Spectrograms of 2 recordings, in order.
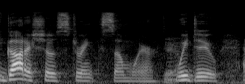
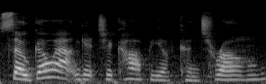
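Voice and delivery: Southern-accented voice; 4 semitones higher than usual. Host plugging a book to listeners, southern accent. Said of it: "I should say this in a southern accent".

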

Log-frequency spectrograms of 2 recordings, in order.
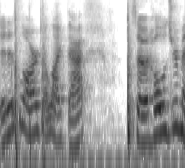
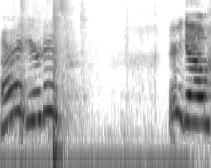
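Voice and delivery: breathless, short of air, slightly high-pitched; 9 semitones higher, 4 dB louder than usual. Just back from downstairs, presenting the item to everyone, out of breath. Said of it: "Sorry, I'm out of breath".

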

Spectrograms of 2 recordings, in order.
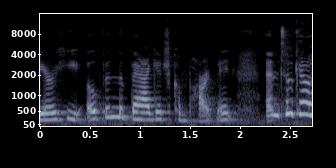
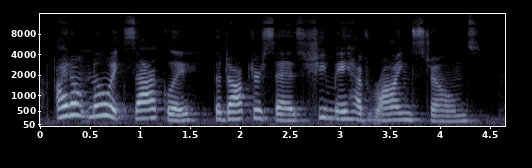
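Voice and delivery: plain reading voice

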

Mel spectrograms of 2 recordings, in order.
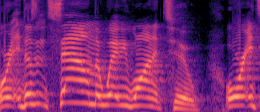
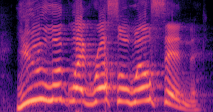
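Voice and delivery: play-acted, high-pitched scream; 7 semitones higher than usual. Telling how a man on a bicycle waved him down mid-run: retelling a man's scream. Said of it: "he screams".

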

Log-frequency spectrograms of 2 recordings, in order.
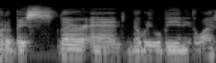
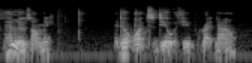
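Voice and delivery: bad, poorly done British accent; 3 dB quieter than usual. Greeting a zombie in the game: bad British accent. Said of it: "That was the worst British accent I've ever heard".

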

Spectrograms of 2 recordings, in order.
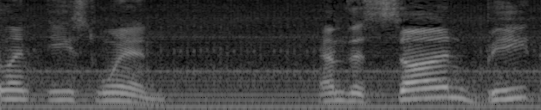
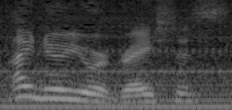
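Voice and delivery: kind, gentle, tender tone. Imagining how he'd say that line, mock nice tone. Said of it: "You'd think he'd be saying that with a nice tone".

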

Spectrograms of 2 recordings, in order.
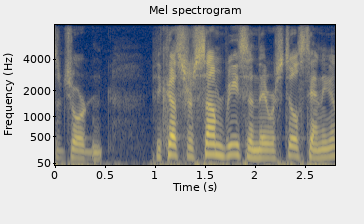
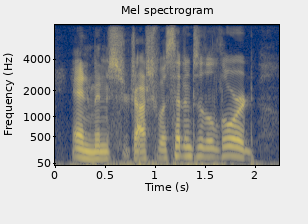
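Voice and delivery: usual speaking voice

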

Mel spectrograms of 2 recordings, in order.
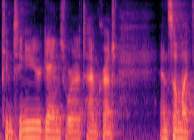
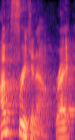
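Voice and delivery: plain

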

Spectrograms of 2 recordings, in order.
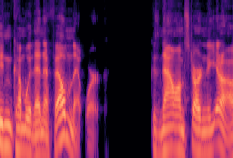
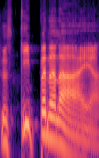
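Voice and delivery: put-on Italian accent, higher; 3 semitones higher than usual. Trading a repeated joke line with another speaker, talking like the Mario Brothers. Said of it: "we're talking like the Mario Brothers".

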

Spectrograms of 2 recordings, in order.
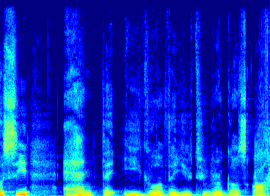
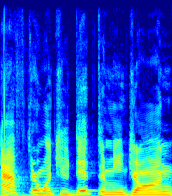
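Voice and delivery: put-on New Jersey accent; 9 semitones higher, 7 dB louder than usual.

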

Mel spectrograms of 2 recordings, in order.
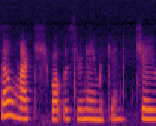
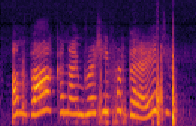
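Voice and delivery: very loud, high, put-on Irish accent; 8 semitones higher, 8 dB louder than usual. Told it's time for bed, replying in an irish accent. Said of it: "Please don't tell me that you're Irish now".

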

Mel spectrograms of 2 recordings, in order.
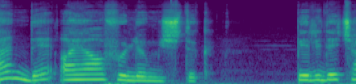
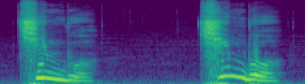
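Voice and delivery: loud, drawn-out shout carrying across the room; 2 semitones higher, 7 dB louder than usual. As a woman bursts into the Milas coffeehouse, Osman shouts: shouted. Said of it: "diye bağırdı".

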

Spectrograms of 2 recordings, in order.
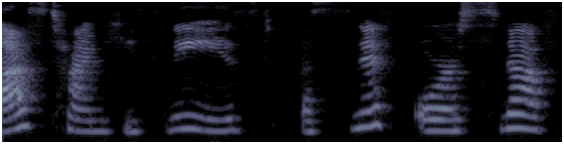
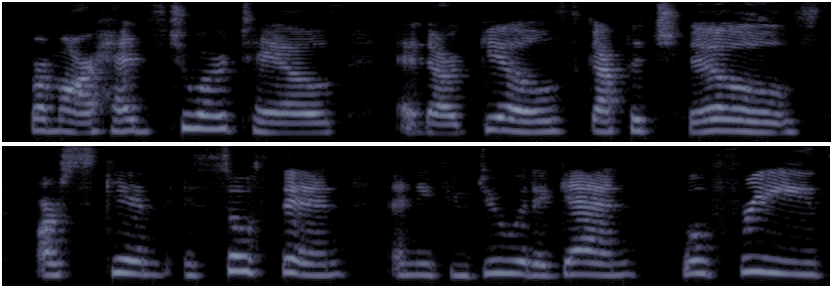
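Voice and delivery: ordinary delivery

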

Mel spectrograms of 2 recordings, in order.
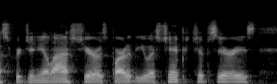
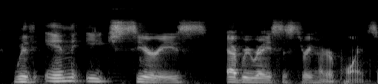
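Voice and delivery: slowed, deliberate, a little slower delivery. Explaining how race-series points work, speaking a little slower. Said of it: "I'm going to speak a little slower".

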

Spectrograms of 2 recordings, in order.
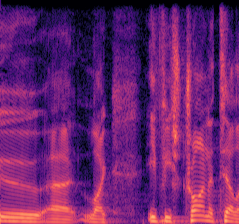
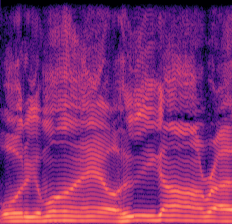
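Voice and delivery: put-on very heavy, thick Australian accent, pitched up; 5 semitones higher than usual. Describing a younger bodyboarder from surfing days, the speaker imitates him with a thick heavy accent. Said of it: "thick accent".

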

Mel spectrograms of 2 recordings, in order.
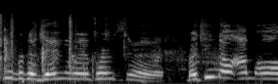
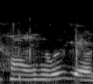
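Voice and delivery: courteous, polite professional voice; 3 dB quieter than usual. Trying out a professional voice on request by greeting someone: professional voice. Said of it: "my professional voice".

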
